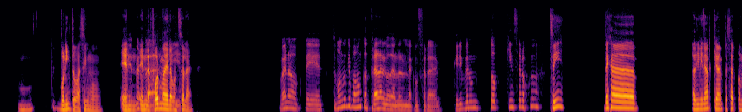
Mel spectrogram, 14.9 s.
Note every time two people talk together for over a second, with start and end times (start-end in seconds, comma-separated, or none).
2.4-3.6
